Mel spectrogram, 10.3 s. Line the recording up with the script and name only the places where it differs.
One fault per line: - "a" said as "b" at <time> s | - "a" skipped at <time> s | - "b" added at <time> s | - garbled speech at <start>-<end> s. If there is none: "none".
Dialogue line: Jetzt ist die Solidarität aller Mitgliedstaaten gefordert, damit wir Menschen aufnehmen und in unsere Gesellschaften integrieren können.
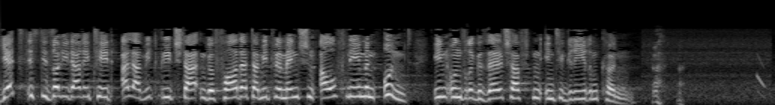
none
